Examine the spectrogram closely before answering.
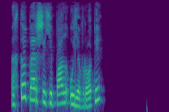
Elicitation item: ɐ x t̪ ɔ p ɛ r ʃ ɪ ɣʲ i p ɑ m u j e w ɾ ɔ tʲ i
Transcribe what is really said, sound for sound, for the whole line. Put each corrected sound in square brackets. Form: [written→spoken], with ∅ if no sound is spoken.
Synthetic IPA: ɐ x t̪ ɔ p ɛ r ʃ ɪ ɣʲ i p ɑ [m→n] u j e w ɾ ɔ [tʲ→pʲ] i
